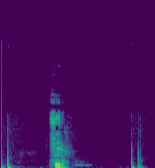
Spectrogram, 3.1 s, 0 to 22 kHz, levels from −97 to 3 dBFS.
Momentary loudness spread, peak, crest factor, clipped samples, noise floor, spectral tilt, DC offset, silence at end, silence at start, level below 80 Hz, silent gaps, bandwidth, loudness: 21 LU; -4 dBFS; 24 dB; under 0.1%; -82 dBFS; -5.5 dB/octave; under 0.1%; 0.3 s; 0 s; -68 dBFS; 2.05-2.35 s, 2.46-2.50 s; 9.4 kHz; -23 LUFS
